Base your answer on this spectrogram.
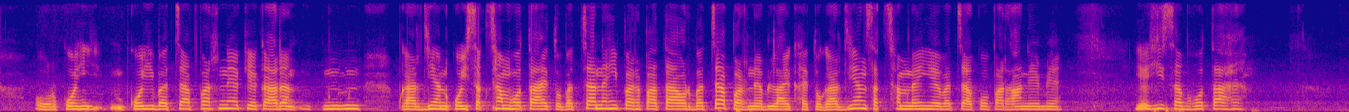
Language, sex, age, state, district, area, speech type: Hindi, female, 60+, Bihar, Begusarai, rural, spontaneous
